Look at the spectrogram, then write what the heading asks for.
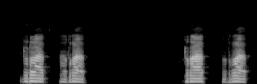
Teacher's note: The stress in rat rat falls on the first syllable.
